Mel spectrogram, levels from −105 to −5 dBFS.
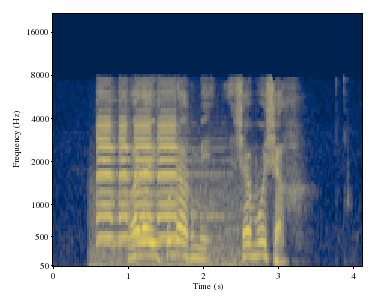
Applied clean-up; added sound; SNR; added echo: none; Vehicle horn, car horn, honking; -1 dB; none.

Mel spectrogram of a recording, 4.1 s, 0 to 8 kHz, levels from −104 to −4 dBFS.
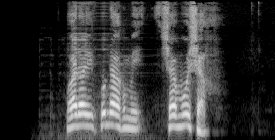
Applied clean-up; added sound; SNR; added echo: neural mask model DeepFilterNet 3.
